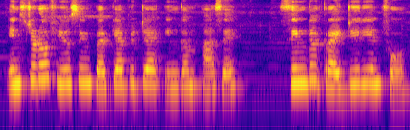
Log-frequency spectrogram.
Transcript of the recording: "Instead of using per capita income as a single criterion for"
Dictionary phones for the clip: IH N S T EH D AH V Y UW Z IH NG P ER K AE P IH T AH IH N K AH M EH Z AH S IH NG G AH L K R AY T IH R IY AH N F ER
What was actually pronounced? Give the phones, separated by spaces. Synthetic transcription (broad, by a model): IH N S T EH D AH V Y UW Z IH NG P ER K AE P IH T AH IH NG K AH M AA S AH S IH NG G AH L K R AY T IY R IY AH N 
